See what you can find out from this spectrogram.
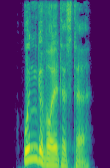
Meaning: inflection of ungewollt: 1. strong/mixed nominative/accusative feminine singular superlative degree 2. strong nominative/accusative plural superlative degree
- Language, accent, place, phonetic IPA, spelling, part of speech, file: German, Germany, Berlin, [ˈʊnɡəˌvɔltəstə], ungewollteste, adjective, De-ungewollteste.ogg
